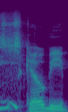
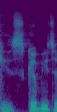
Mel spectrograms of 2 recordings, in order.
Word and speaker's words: SCOBY: I always call it Scoby, but I think Scooby's a better way to pronounce it.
